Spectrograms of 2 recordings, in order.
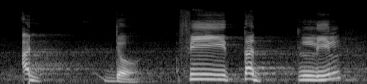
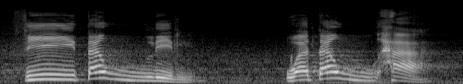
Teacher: Di antara sifat yang menonjol pada pengucapan huruf do adalah sifat al-istitalah, yaitu suara kita memanjang dan terdengar lembut suaranya ketika diucapkan. Tidak diucapkan seperti ini, ad-do, fi tadlil, tapi diucapkan dengan suara yang lembut, memanjang suara kita.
